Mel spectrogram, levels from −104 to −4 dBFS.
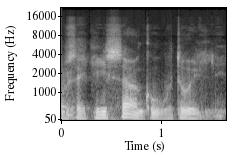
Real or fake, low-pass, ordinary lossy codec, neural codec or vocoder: fake; 19.8 kHz; Opus, 32 kbps; vocoder, 48 kHz, 128 mel bands, Vocos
